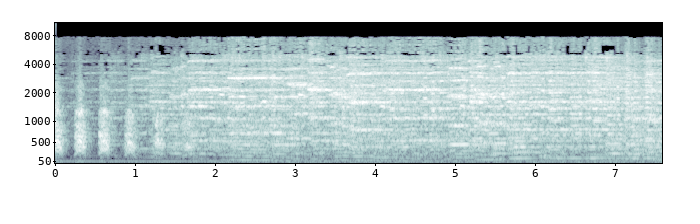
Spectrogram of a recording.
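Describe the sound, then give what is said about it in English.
A dog named King barks four or five times in quick succession, loud, before the barking gives way to a steady, dense wash of sound that fills the rest. “If your dog had eaten that fish...”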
